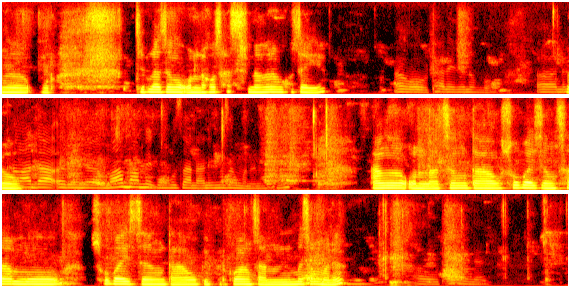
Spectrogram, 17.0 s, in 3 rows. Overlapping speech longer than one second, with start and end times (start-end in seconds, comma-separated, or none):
none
